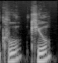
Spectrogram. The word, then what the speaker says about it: queue: Q-U-E-U-E? – Ja. Yeah. – Das Witzige daran ist, dass dieser Buchstabe eigentlich ausgesprochen wird, wie eigentlich nur wie ein Q, Q. Und die anderen 4 Buchstaben dahinter sind einfach nur silent.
